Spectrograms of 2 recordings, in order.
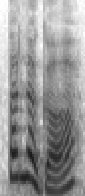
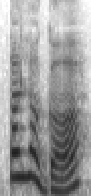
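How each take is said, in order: First: It sounds like a doubtful, unsure question. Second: The same.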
